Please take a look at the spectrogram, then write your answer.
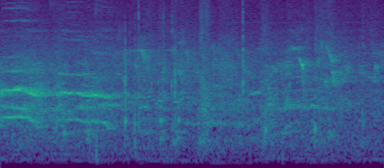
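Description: A chicken sounds close by, a high drawn-out crow-like call at the start followed by scattered clucks and squawks over a busy background of other birds and farm noise.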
